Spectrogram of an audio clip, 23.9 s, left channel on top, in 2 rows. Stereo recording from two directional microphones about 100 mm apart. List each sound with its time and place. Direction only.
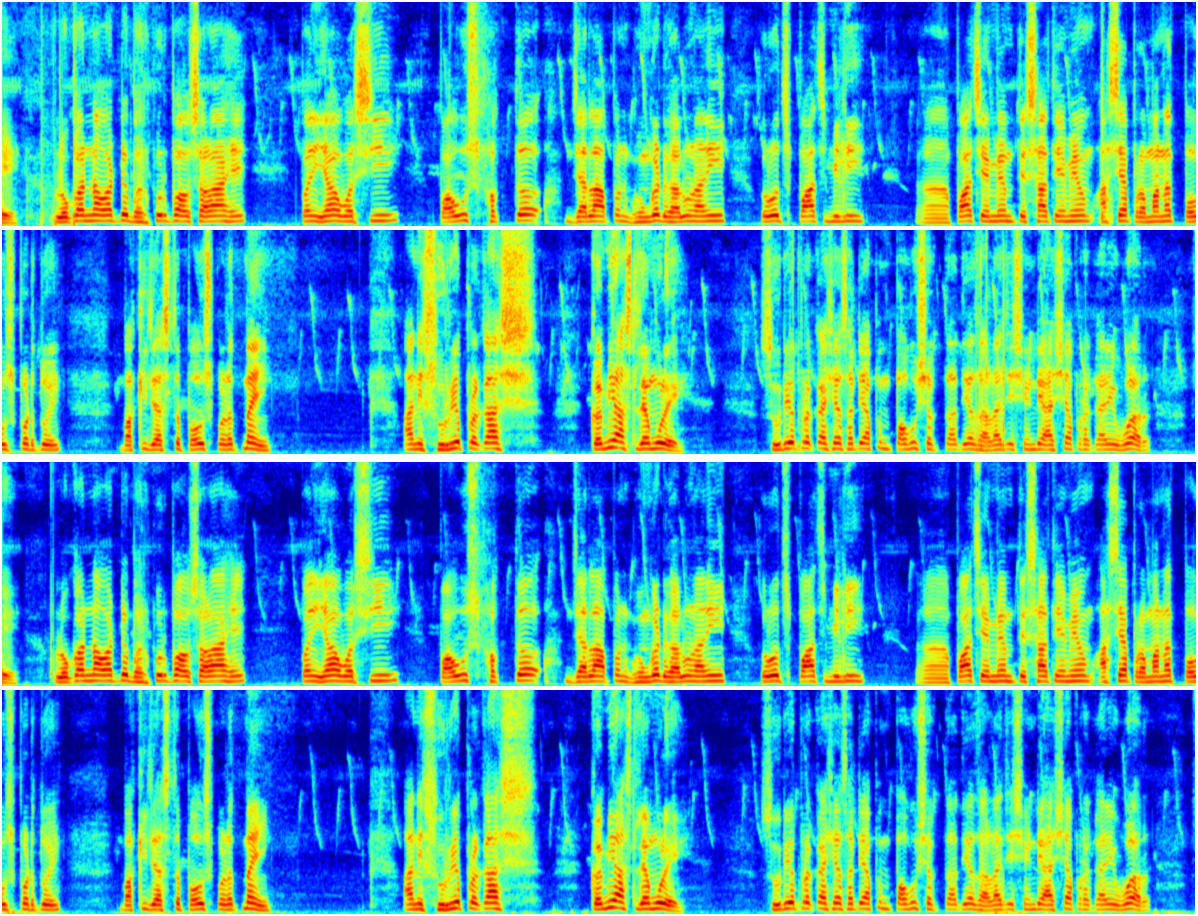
0.0 s speech: 5° right (ahead or behind); by 3.9 s 40° right (ahead or behind)
4.5 s speech: 50° right (ahead or behind); by 14.6 s 25° right (ahead or behind)
15.6 s speech: 30° right (ahead or behind); by 23.5 s 5° left (ahead or behind)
